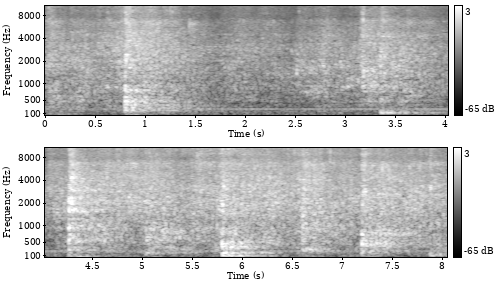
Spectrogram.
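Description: A child swimming in a pool, her kicking feet and arm strokes splashing the water in repeated uneven surges about once a second.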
